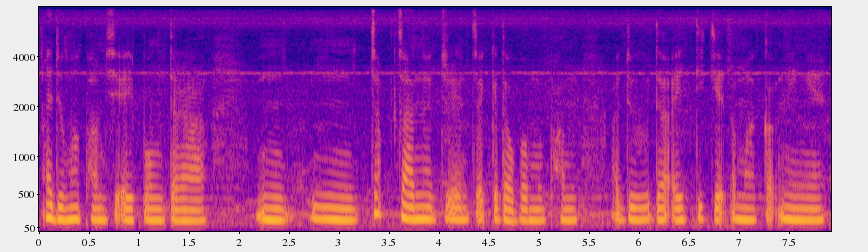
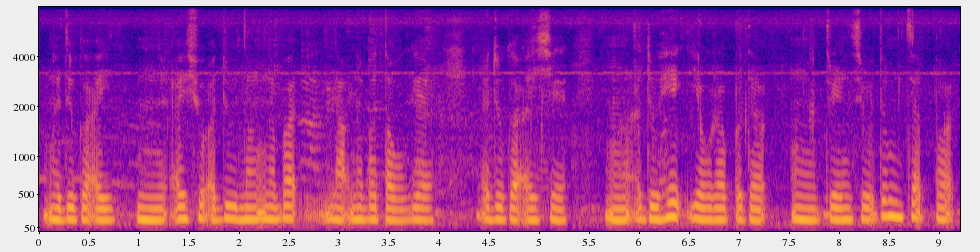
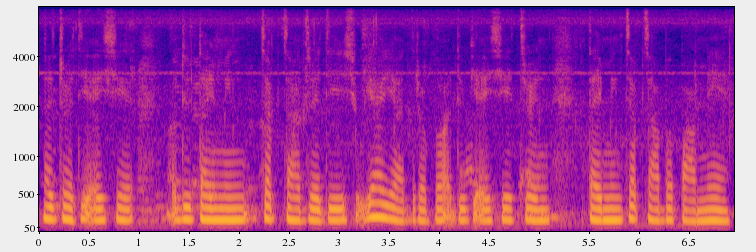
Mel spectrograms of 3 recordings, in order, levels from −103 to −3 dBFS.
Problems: constant background noise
